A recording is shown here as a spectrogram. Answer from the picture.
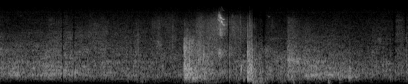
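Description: A bowler's delivery of a Storm Super Nova bowling ball. Midway through there is a short high squeak and a sharp thud as the ball is laid onto the lane, then the ball rolling away down the lane.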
